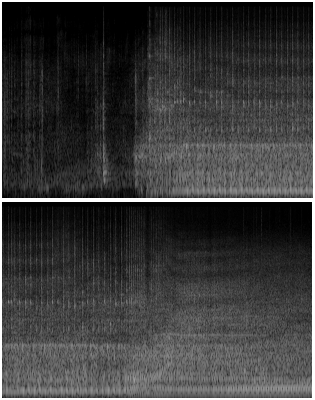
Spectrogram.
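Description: A small gas engine on a pressure washer catches after being cranked and settles into a loud, steady, buzzing run close by, with a slight drop in pitch near the end and no talking.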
